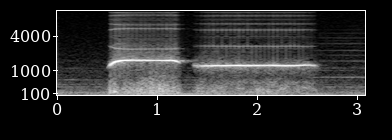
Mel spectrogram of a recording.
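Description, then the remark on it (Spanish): Two sustained whistled notes from a person with a fairly young voice, heard while sitting on benches; the first slightly higher and shorter, the second a long steady tone a bit lower, clear with faint breathy noise underneath. “Una vez que llegamos ahí, nos sentamos para platicar y al ratito empezó a escucharse un silbido emitido por una persona, o al menos es lo que pensábamos, eh, una voz medio joven, en la cual empezó a dar este tipo de silbido.”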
